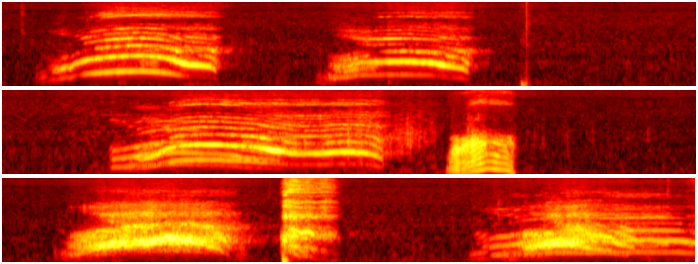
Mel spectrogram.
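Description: A wild cat, cougar, bobcat or lynx, screams in the dark woods at night: drawn-out, wavering, woman-like wails in five or six separate bursts with silent gaps between, loud and close, plus a couple of sharp clicks.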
